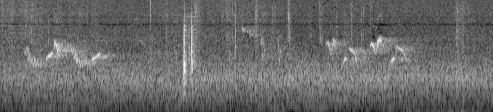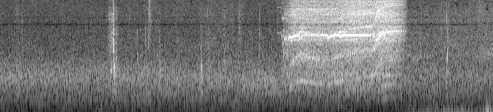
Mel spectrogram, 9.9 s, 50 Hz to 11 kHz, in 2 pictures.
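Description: A drill drives a 1.5 inch Spax screw into a wooden square foot garden bed outdoors, one brief whir lasting about a second amid soft birdsong and faint ambient noise.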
